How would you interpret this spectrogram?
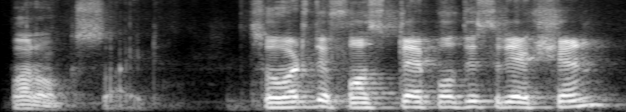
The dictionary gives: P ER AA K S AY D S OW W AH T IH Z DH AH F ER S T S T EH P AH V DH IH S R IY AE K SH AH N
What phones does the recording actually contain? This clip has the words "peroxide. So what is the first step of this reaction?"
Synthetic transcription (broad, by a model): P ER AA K S AY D S OW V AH T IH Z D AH F ER S T T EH P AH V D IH S R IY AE K SH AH N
